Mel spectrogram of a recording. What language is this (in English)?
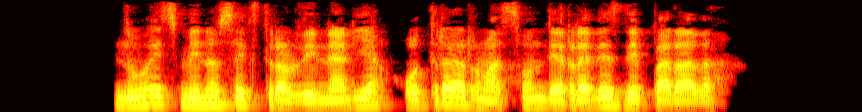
Spanish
